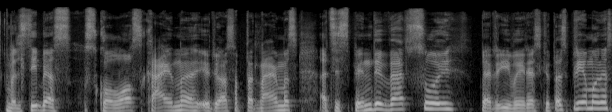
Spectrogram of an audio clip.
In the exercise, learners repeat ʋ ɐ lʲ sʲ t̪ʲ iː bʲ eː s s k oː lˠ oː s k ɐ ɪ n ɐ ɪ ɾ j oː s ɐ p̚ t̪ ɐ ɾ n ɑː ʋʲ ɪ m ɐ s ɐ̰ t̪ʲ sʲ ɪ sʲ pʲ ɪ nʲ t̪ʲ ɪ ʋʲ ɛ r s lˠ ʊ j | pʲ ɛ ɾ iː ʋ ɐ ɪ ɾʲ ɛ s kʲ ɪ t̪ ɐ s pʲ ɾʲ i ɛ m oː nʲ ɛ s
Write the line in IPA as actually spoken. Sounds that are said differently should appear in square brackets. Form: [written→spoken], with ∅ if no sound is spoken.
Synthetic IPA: ʋ ɐ lʲ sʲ t̪ʲ iː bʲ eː s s k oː lˠ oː s k ɐ ɪ n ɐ ɪ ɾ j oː s ɐ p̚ t̪ ɐ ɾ n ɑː ʋʲ ɪ m ɐ s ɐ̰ t̪ʲ sʲ ɪ sʲ pʲ ɪ nʲ [t̪ʲ→d̪ʲ] ɪ ʋʲ ɛ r s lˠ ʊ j | pʲ ɛ ɾ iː ʋ ɐ ɪ ɾʲ ɛ s kʲ ɪ t̪ ɐ s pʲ ɾʲ i ɛ m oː nʲ ɛ s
